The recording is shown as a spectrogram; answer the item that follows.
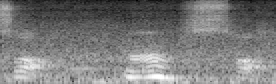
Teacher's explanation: itu ujung lidah ditempel ke gigi atas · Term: huruf so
